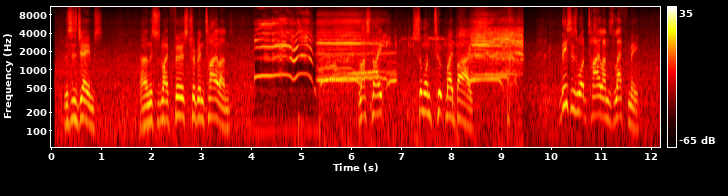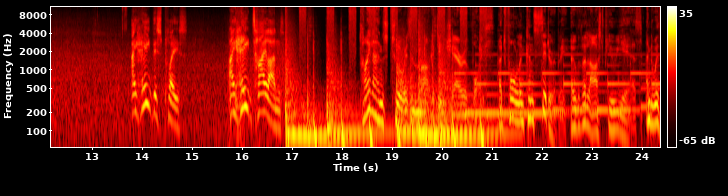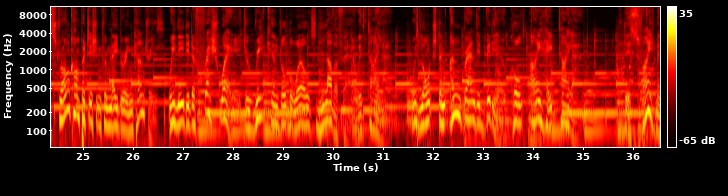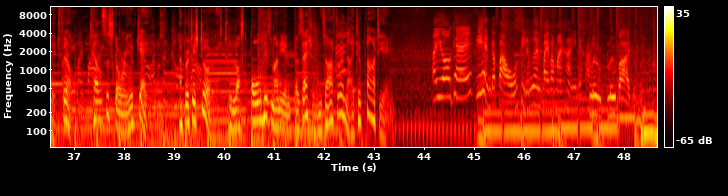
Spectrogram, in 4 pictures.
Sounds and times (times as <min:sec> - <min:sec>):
Outside, rural or natural: 0:00.1 - 0:17.4, 0:34.9 - 0:48.6
Speech: 0:00.3 - 0:01.0, 0:01.8 - 0:03.7, 0:07.3 - 0:08.5, 0:10.2 - 0:11.8, 0:13.8 - 0:14.9, 0:15.7 - 0:16.9, 0:18.4 - 0:35.0, 0:35.8 - 0:43.4, 0:44.2 - 0:48.2.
